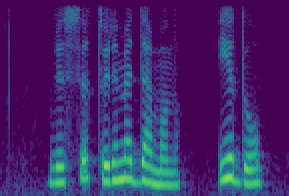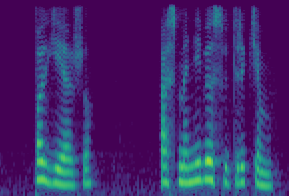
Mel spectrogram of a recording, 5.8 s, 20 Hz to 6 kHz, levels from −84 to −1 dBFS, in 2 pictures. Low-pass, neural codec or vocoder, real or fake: 5.4 kHz; codec, 16 kHz, 0.7 kbps, FocalCodec; fake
